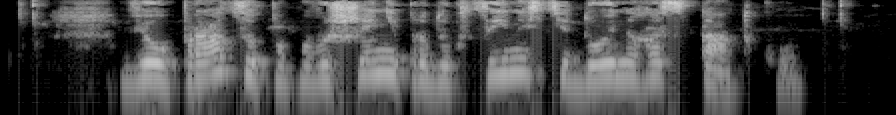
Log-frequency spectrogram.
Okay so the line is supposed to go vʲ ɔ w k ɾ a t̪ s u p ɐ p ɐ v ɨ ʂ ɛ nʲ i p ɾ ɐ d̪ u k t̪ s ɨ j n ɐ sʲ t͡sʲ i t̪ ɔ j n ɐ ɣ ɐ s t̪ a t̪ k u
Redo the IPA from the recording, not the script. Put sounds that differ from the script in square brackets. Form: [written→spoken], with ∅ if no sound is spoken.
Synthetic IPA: vʲ ɔ w [k→p] ɾ a t̪ s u p ɐ p ɐ v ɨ ʂ ɛ [nʲ→nʲː] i p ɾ ɐ d̪ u k t̪ s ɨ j n ɐ sʲ t͡sʲ i [t̪→d̪] ɔ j n ɐ ɣ ɐ s t̪ a t̪ k u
